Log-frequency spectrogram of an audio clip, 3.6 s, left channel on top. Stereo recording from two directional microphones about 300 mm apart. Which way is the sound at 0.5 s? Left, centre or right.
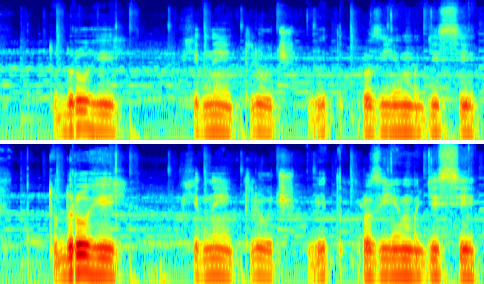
Right.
